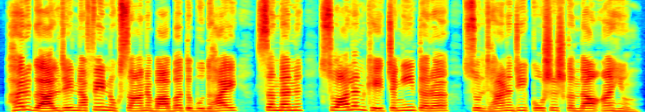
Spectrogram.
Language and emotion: Sindhi, neutral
